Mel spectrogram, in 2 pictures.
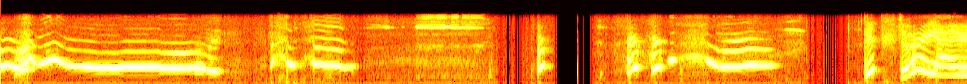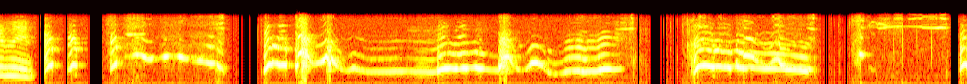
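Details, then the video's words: Ireland, a talkative dog, vocalizes in long harmonic howls and yodel-like whines, sliding up and down in pitch, broken into phrases with short pauses, sounding almost like singing or talking. "Ireland the Singing/Talking DOG"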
